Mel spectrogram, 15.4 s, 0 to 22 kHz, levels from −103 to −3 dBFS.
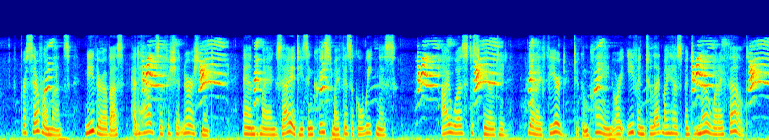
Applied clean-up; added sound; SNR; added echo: none; Cat; 0 dB; none.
